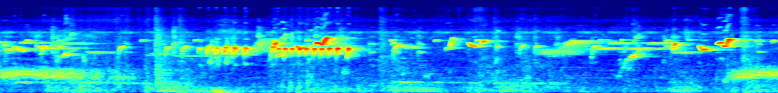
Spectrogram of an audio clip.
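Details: Lively black-capped bulbul song, used as a lure so other birds begin singing; a long, fast medley of high warbles and whistles with a brief rattling trill in the middle and a low hum at the start and end.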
